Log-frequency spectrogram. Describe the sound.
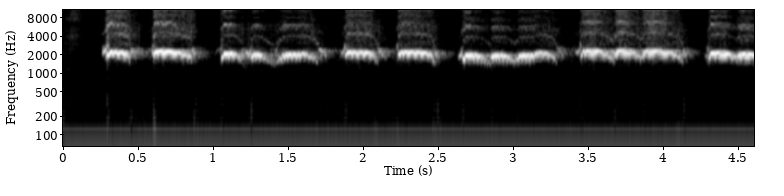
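An apito, a samba whistle, blown in quick rhythmic blasts: many short, shrill, pitched toots in a steady pattern, some with a slight warbling bend, loud and alone.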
